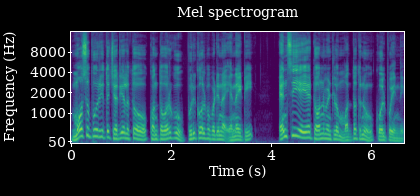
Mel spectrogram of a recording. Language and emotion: Telugu, neutral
